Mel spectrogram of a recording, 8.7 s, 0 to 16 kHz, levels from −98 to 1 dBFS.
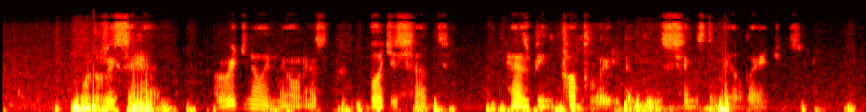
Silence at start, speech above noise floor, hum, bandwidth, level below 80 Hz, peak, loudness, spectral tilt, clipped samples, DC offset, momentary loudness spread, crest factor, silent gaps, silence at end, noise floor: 0.55 s; 33 dB; none; 9.6 kHz; -30 dBFS; 0 dBFS; -21 LUFS; -7.5 dB/octave; under 0.1%; under 0.1%; 23 LU; 22 dB; none; 0.1 s; -55 dBFS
